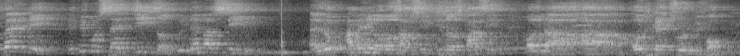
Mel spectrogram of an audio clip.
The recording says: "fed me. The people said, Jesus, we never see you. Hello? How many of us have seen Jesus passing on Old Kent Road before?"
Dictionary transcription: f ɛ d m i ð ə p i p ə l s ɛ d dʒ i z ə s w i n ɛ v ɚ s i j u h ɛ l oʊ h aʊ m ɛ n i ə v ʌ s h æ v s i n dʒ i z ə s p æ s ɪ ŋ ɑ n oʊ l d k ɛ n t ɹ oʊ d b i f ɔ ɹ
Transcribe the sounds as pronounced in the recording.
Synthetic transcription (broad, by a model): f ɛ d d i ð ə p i p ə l s ɛ d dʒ i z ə s w i n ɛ v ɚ s i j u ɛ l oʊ h aʊ m ɛ n i ə v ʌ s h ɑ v s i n dʒ i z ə s p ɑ s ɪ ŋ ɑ n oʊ d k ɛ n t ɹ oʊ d b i f ɔ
